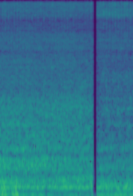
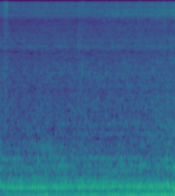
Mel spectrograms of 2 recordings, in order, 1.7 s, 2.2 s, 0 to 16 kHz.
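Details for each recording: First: 2006 Nissan Sentra 1.8 L idling while burping the cooling system after a water pump replacement, near operating temperature (about 200°F) with radiator fans just on: steady, even idle, low unchanging hum, no knocks or misses; running properly. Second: 2006 Nissan Sentra 1.8 L warming up while the cooling system is burped after a water pump replacement, block near 200°F: steady idle with a faint, fairly regular light tap on top; source of the tap unclear.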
